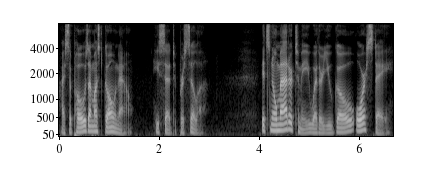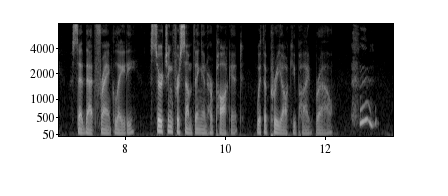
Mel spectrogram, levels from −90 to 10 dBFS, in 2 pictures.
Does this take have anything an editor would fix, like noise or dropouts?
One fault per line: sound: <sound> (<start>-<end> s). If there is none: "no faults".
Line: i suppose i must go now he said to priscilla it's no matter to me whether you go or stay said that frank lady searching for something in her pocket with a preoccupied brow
sound: laugh (12.5-13.1 s)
